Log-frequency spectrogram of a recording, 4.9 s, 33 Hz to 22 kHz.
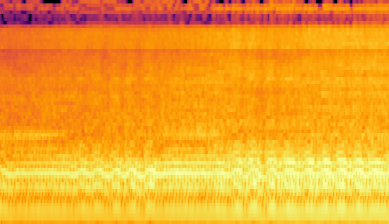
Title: R6 Rj11 weird noises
